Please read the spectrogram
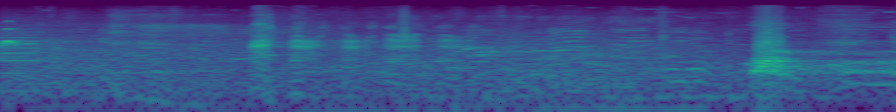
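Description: Street ambience with scattered voices, including high children's voices, and a short loud sound near the end.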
